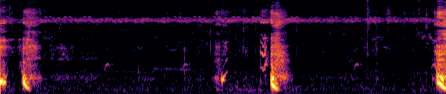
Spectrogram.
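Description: Four short vocal calls, each falling in pitch, come in two pairs about two and a half seconds apart, over a steady high insect drone.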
